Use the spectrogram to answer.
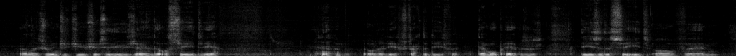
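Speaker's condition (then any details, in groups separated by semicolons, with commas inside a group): No condition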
